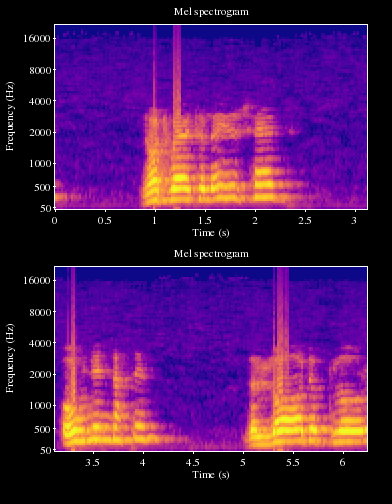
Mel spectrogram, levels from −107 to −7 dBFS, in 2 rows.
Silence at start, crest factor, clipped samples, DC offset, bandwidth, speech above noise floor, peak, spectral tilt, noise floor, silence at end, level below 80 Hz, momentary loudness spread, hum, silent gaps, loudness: 0.9 s; 14 dB; 0.6%; under 0.1%; 5 kHz; 58 dB; 0 dBFS; -8 dB/octave; -69 dBFS; 0 s; -60 dBFS; 13 LU; none; none; -12 LUFS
